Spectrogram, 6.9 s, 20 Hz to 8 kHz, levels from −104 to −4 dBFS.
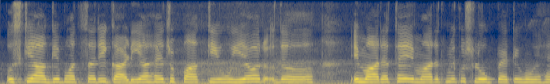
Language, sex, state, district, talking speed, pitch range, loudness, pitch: Hindi, female, Chhattisgarh, Balrampur, 200 wpm, 255-280 Hz, -20 LUFS, 270 Hz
